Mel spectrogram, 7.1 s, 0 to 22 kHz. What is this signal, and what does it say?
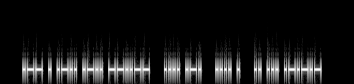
Morse code, heard as a keyed tone, about 27 wpm, 700 Hz. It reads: WELL, HR HE IS.
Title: Sentences from Top 200 Words and Abbreviations 28wpm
